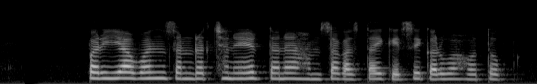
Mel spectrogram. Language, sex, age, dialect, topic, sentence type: Magahi, male, 18-24, Northeastern/Surjapuri, agriculture, statement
